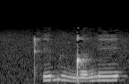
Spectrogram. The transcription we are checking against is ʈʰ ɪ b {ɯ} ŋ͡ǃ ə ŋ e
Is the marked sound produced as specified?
yes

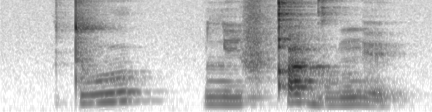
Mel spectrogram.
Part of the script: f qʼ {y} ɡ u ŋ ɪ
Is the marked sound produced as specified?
no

